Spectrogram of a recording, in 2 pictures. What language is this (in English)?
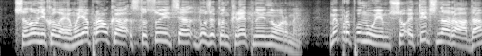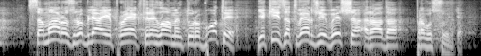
Ukrainian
